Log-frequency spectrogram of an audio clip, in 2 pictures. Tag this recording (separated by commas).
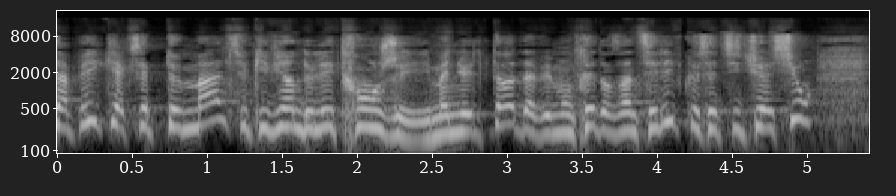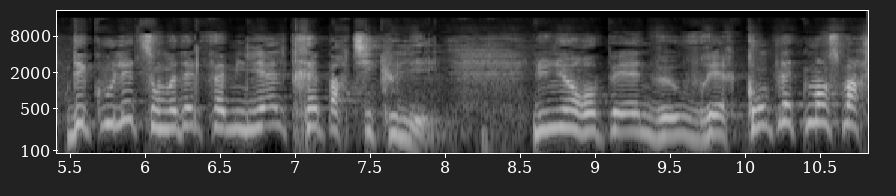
Speech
